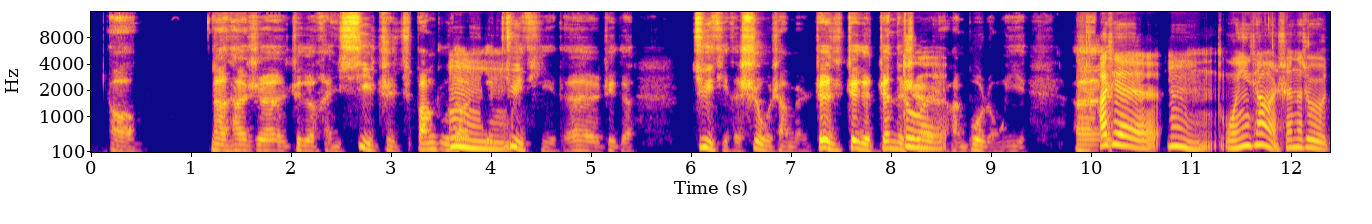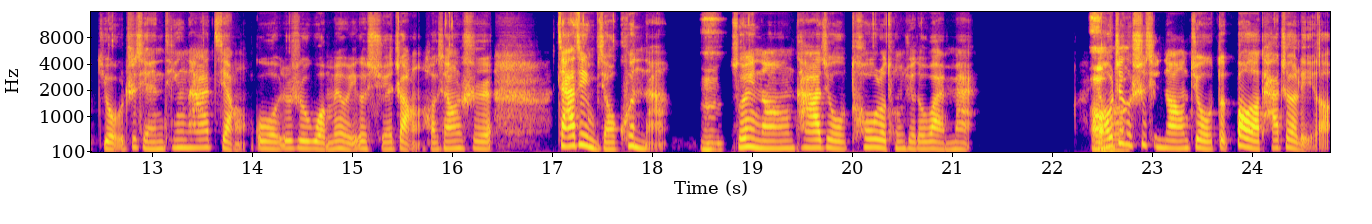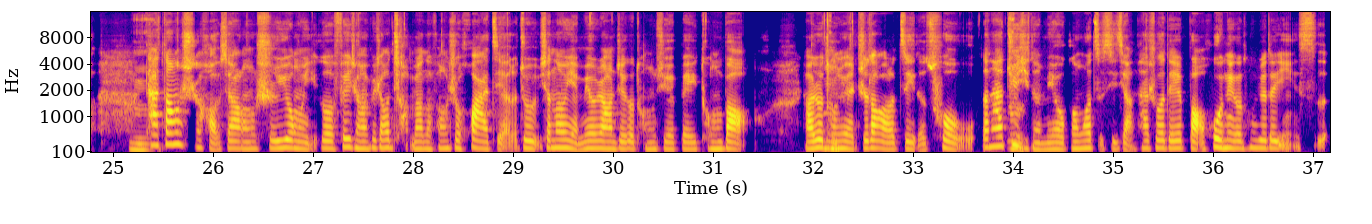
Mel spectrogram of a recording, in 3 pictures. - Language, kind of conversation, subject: Chinese, podcast, 你受益最深的一次导师指导经历是什么？
- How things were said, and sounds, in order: none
